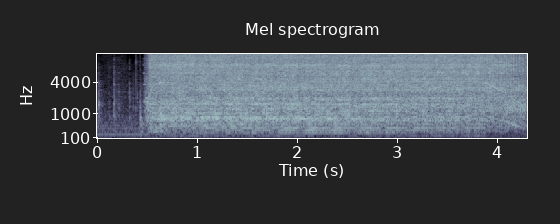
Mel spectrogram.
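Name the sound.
power tool removing screws from a miter saw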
